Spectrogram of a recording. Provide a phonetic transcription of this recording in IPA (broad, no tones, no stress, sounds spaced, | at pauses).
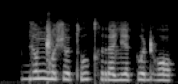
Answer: ɡʲ ɔ ŋ͡ǁ ʊ ʃ ə˞ tʼ u kʰ r æ lʲ æ k ʊ ɖʱ ɔ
